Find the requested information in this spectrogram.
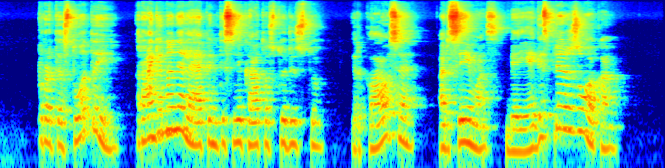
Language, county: Lithuanian, Šiauliai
